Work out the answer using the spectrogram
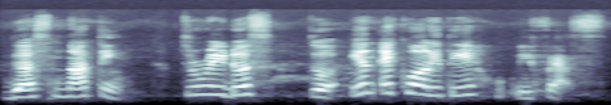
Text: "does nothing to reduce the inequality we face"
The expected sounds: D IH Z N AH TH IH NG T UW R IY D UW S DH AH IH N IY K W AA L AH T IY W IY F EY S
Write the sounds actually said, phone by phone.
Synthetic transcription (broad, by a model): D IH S N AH T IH NG T UW R IY D UW S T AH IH N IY K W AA L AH T IY W IY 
